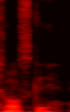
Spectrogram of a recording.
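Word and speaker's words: Tulsky: the this is the fact that I heard toski is that how you say his name yeah Eric toski say that yeah we think he's going to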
